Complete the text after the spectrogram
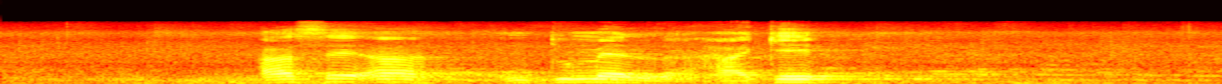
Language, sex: Southern Sotho, male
